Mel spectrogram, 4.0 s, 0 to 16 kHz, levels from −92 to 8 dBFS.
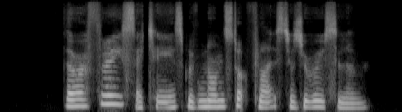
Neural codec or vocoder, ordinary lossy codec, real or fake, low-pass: codec, 44.1 kHz, 2.6 kbps, DAC; none; fake; 14.4 kHz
